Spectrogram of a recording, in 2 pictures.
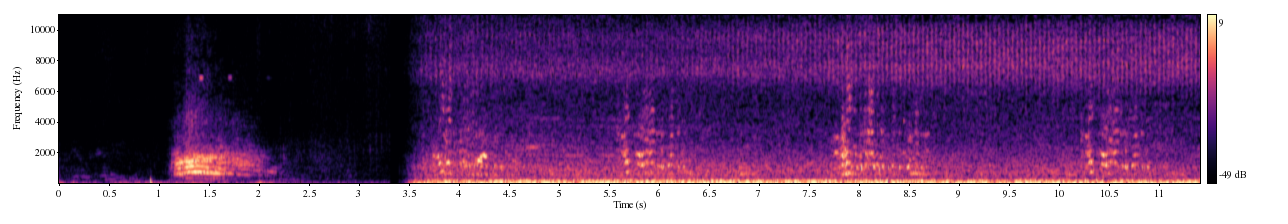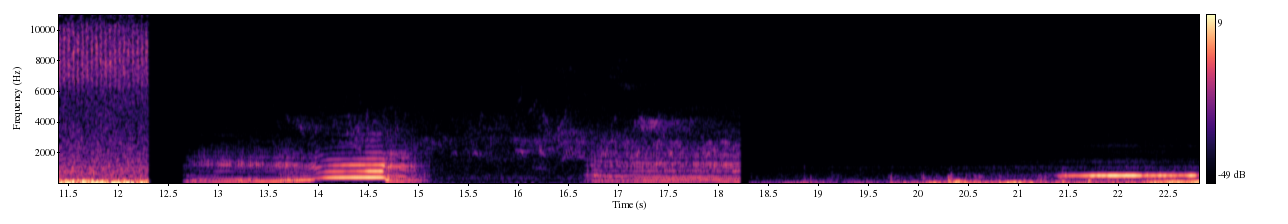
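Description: A sequence of animal calls: an elephant gives a short falling call about a second in; then domestic turkeys gobble four times, about every two seconds, over a steady hiss; then a humpback whale sings, two groups of long gliding, wavering tones.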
